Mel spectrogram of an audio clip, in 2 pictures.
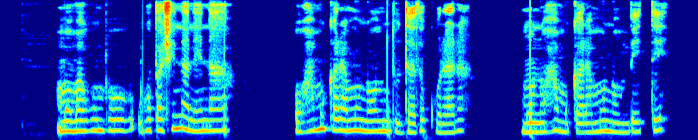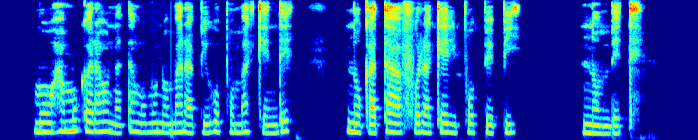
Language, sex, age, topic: Oshiwambo, female, 25-35, finance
